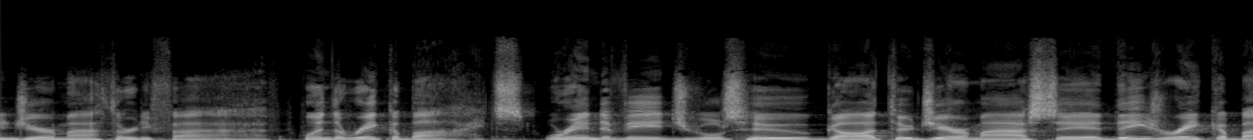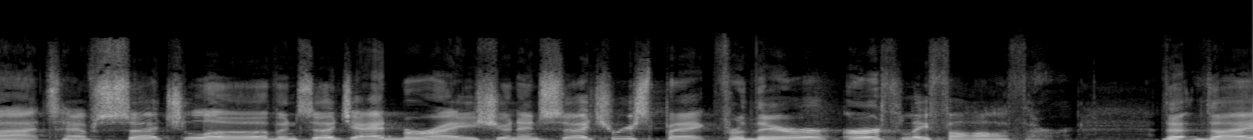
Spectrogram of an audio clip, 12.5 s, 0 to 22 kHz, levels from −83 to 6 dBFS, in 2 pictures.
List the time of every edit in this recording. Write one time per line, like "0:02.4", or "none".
0:01.4
0:02.7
